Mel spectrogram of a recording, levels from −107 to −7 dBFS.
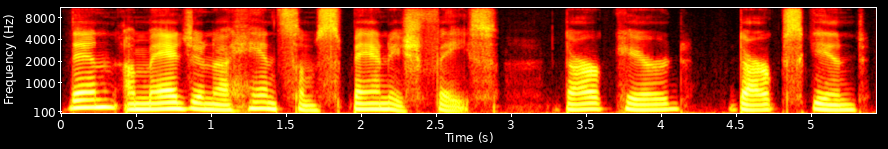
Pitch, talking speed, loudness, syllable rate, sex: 175 Hz, 100 wpm, -18 LUFS, 3.9 syllables/s, female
